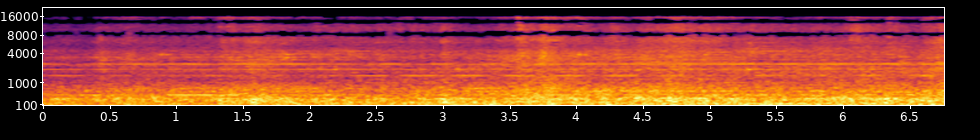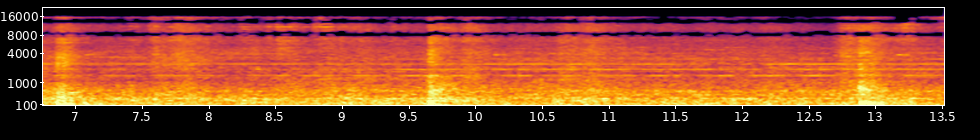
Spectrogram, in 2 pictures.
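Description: Autorack cars of a Norfolk Southern freight train rolling past: a steady rumble of wheels on rail, with a few sharp clanks and steady high-pitched tones over it.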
